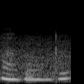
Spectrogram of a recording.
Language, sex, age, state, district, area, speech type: Malayalam, female, 18-30, Kerala, Wayanad, rural, spontaneous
